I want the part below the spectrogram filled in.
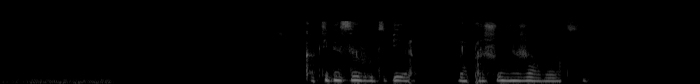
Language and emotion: Russian, neutral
